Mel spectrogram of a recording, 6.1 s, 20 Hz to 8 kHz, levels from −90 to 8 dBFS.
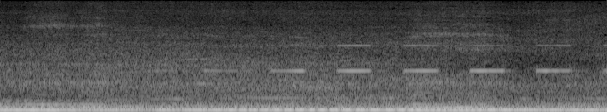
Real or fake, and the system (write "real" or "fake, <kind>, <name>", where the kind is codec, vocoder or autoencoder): real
